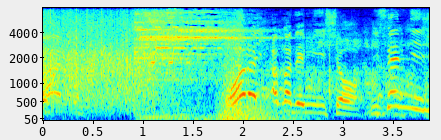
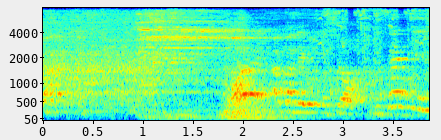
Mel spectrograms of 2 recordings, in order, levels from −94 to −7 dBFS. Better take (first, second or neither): first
